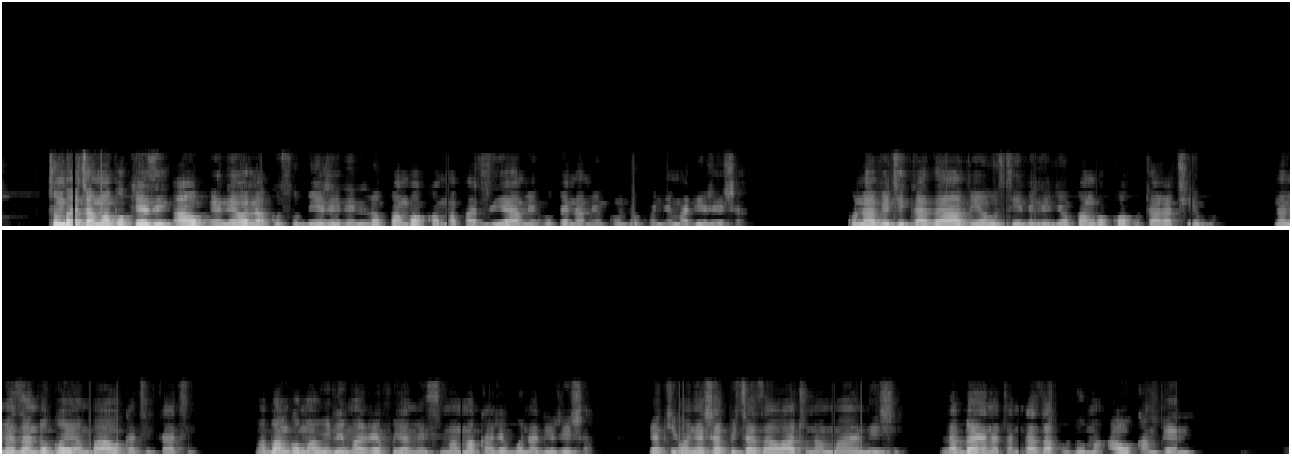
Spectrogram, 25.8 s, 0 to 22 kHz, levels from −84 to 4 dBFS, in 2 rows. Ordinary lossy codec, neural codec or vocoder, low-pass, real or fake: AAC, 48 kbps; none; 7.2 kHz; real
